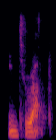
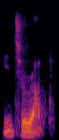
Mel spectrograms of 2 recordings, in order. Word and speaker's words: interrupt: their appear interrupt and the pronunciation would be something like in their wrapped interrupt like this interrupt pronounce it please interrupt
